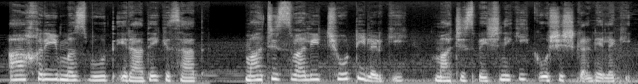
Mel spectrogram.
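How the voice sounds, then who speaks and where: A woman's voice: mid-range voice, a little mellow. A woman narrating a scripted fairy tale for children as the storyteller.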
